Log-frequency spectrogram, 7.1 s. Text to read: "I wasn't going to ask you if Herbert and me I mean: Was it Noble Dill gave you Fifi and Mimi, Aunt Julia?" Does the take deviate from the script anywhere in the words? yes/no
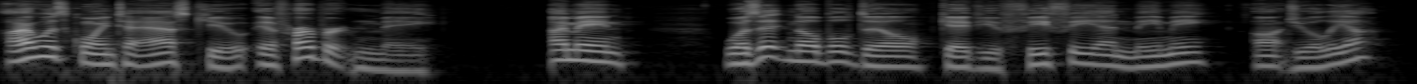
yes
